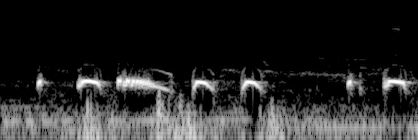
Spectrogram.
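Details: Spotted dove decoy song from Thailand: a brief soft note, then a long drawn coo sliding downward, followed by short arched coos repeated about every half second, over a low steady hum.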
